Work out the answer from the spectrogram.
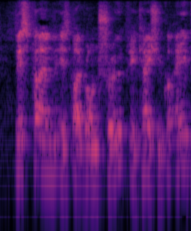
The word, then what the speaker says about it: Throop: This is Charles Thson is a bit sore is wrong because his name is spelled throo but it's pronounced troop whereas my name is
